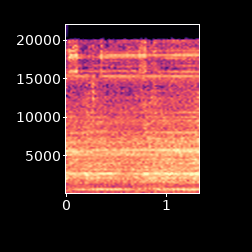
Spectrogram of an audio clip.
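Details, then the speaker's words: Noisy booster-set pump in boiler plant room, set point 4 bar, PV 4 bar, 53%: loud steady rushing roar with faint fixed whine; doesn't sound healthy, owner suspects it's about to die or needs venting. "okay that pump doesn't sound very healthy probably about to die or vents venting"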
